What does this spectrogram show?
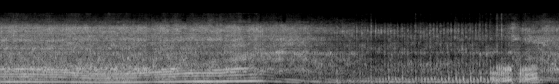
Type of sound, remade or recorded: remade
